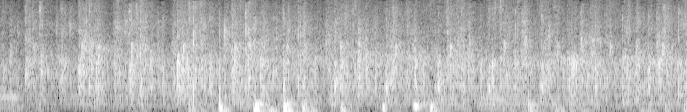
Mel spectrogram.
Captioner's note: audience applauds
